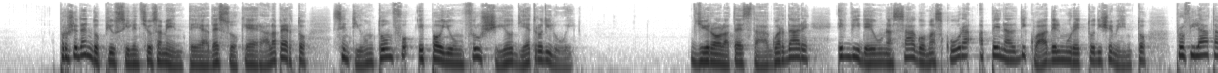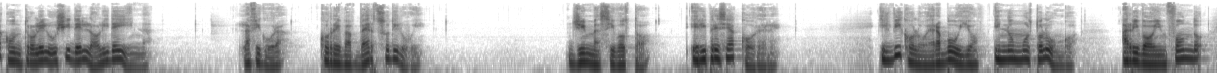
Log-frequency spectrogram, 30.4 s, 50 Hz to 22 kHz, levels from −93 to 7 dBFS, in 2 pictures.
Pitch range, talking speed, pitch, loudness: 115-165 Hz, 130 wpm, 135 Hz, -18 LUFS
